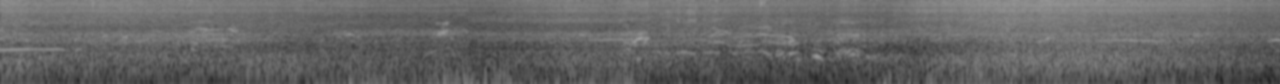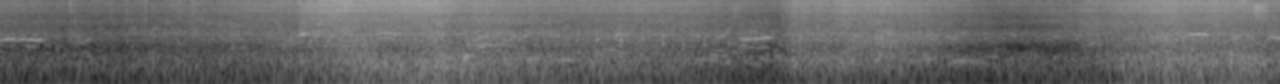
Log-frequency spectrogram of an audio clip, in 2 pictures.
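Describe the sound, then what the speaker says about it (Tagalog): Surf rolling onto Shek O beach in Hong Kong, a continuous wash of breaking waves with heavy wind buffeting the microphone, swelling and easing in broad surges over nearly half a minute. "Super ganda ng beach dito"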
